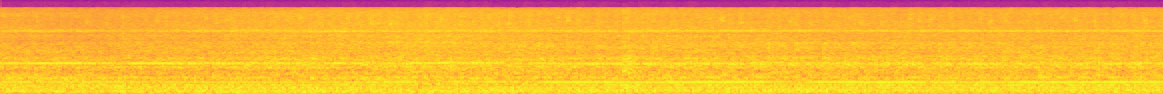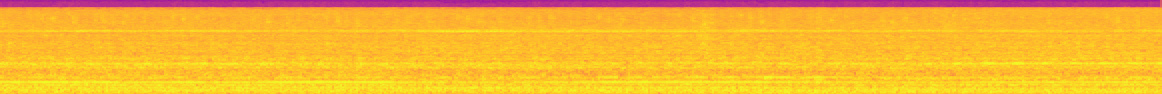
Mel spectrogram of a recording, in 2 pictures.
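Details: Mercedes ML idles slightly rough with a faint whirring tone and an uneven, loping beat underneath. Owner suspects the belt; cause not confirmed.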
